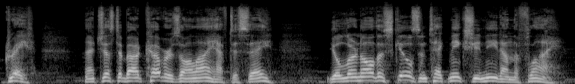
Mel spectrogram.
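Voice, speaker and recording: A man's voice: fairly high pitch, a little fast, faint music behind, natural voice. An actor playing a friendly bartender explaining the basics of his trade, chuckling as he talks. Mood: instructive. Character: friendly adult male bartender teacher. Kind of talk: game cutscene voice acting.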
